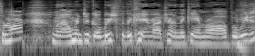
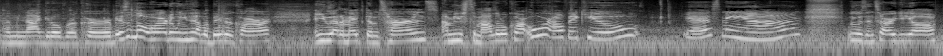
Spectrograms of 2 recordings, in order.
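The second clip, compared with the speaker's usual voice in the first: usual speaking voice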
